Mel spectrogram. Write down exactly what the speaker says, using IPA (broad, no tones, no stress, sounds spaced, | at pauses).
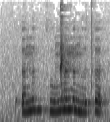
ʔ ə n̪ ɯ ɡ kʰ u ŋ͡ǁ ɵ n̪ ə ŋ ɯ tʰ ə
